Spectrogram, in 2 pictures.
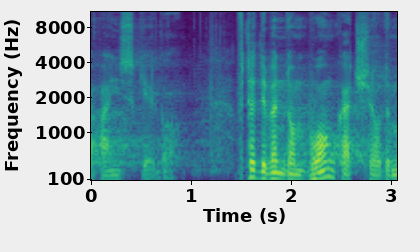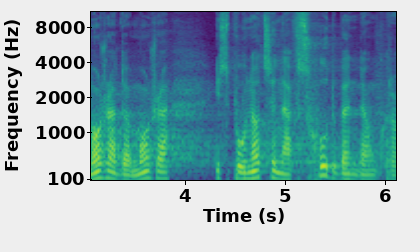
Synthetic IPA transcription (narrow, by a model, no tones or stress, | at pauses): paj̃skʲɛ̰ɡɔ̰ | ft̪ɛd̪ɘbɛnd̪ɔ̃w̃bwɔŋkat͡ɕɕɛɔd̪mɔʐad̪ɔmɔʐaispuwnɔt̪sɘnafsxud̪bɛnd̪ɔ̃w̃kɾɔ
